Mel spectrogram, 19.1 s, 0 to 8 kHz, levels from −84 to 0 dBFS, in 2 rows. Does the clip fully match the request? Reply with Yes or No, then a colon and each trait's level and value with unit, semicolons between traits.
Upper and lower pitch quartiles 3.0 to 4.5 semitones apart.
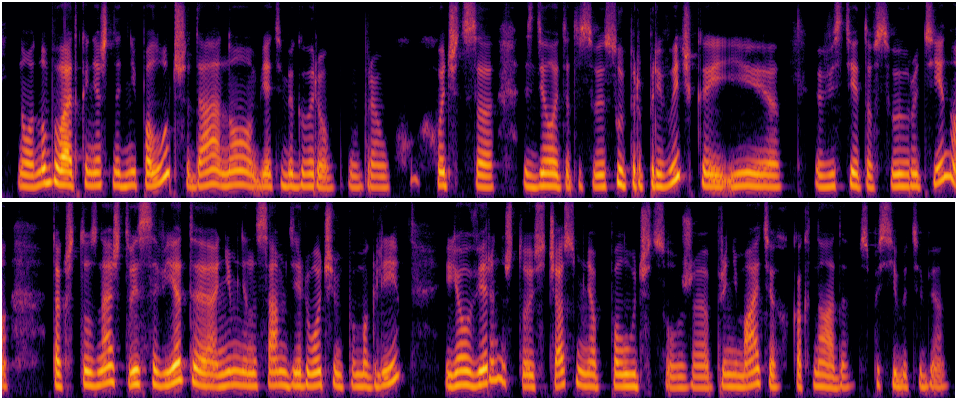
No: narrow, 2.5 semitones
